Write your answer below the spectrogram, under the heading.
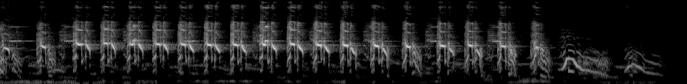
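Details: Francolin call played as a lure for net trapping: a loud, harsh, squawking note repeated steadily about four times a second for over five seconds, ending with two softer, falling whistled notes.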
